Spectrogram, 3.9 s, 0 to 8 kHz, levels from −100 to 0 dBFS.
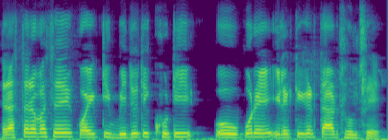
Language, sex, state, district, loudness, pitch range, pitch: Bengali, male, West Bengal, Cooch Behar, -14 LUFS, 185-210 Hz, 195 Hz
